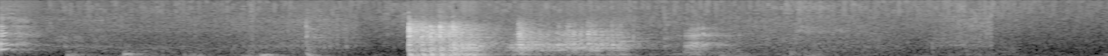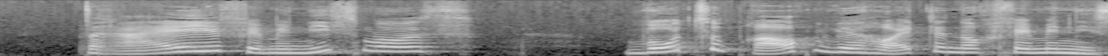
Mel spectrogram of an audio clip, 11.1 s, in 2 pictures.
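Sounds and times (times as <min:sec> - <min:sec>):
dice being rolled: 0:02.0 - 0:03.2
speech: 0:06.0 - 0:08.0, 0:08.7 - 0:11.0.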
